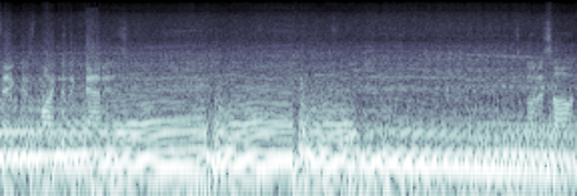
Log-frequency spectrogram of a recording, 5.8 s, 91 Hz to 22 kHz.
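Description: A Ducati Panigale V4 motorcycle engine revs hard and steadily on a dyno, loud and close, its pitch climbing and falling in sweeps while a voice speaks briefly over it.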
